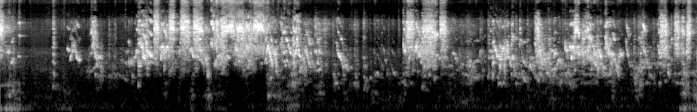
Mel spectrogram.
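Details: A breeding pair of budgerigars, pet family birds, giving long stretches of busy high chattering warble, scratchy chirps tumbling quickly, broken by brief pauses.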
